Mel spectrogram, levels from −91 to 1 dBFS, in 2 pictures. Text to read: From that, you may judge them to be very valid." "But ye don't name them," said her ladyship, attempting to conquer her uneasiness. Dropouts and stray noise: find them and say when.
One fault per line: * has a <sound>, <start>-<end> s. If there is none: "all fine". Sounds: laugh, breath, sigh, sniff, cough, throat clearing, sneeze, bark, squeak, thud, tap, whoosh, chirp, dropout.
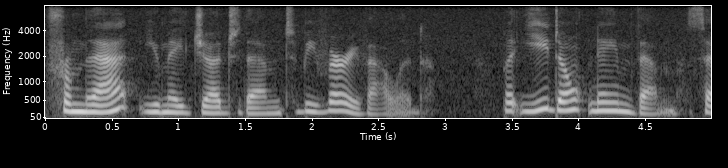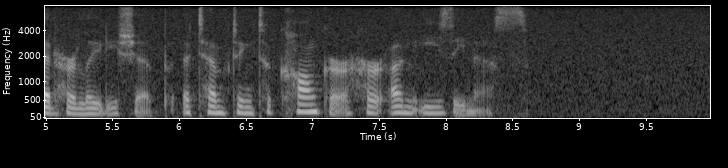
all fine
